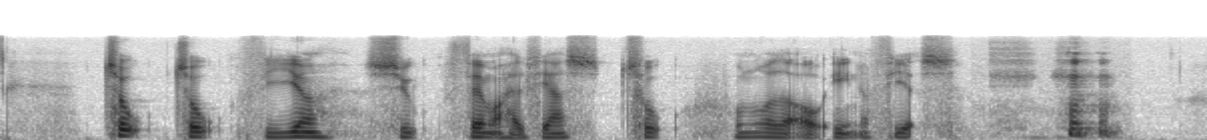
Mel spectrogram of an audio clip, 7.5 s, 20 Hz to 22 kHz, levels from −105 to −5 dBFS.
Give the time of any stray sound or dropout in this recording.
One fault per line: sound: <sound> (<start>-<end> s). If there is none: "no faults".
sound: laugh (6.2-7.0 s)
